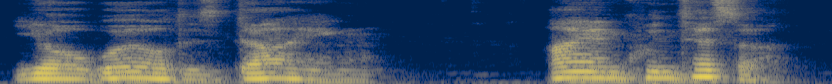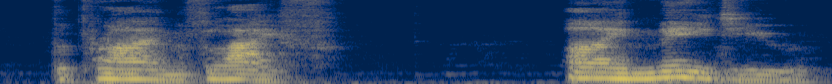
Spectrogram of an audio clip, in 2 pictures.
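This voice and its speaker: A man voicing a commanding, menacing female alien robot from a film, his voice processed with pitch-shifting effects. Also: gravelly, music in the background, full character voice, poor audio. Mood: cold, commanding. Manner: slow, imperious, declamatory. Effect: layered pitch-shifted, garbled metallic robot modulation.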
